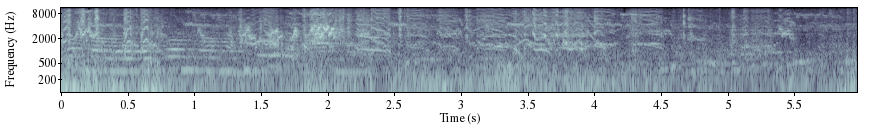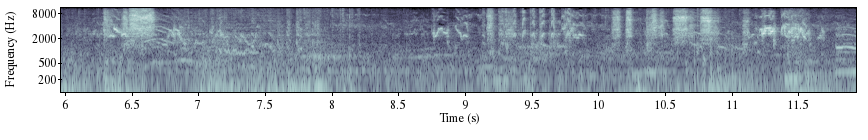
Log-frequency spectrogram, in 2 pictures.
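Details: Several male budgerigars chatter together, recorded on 8 December 2025: high, scratchy chirps in dense bursts, with louder clustered squeaks around the middle and near the end.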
